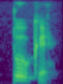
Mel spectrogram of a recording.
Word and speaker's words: Bugge: It is pronounced Bugge, Bugge.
